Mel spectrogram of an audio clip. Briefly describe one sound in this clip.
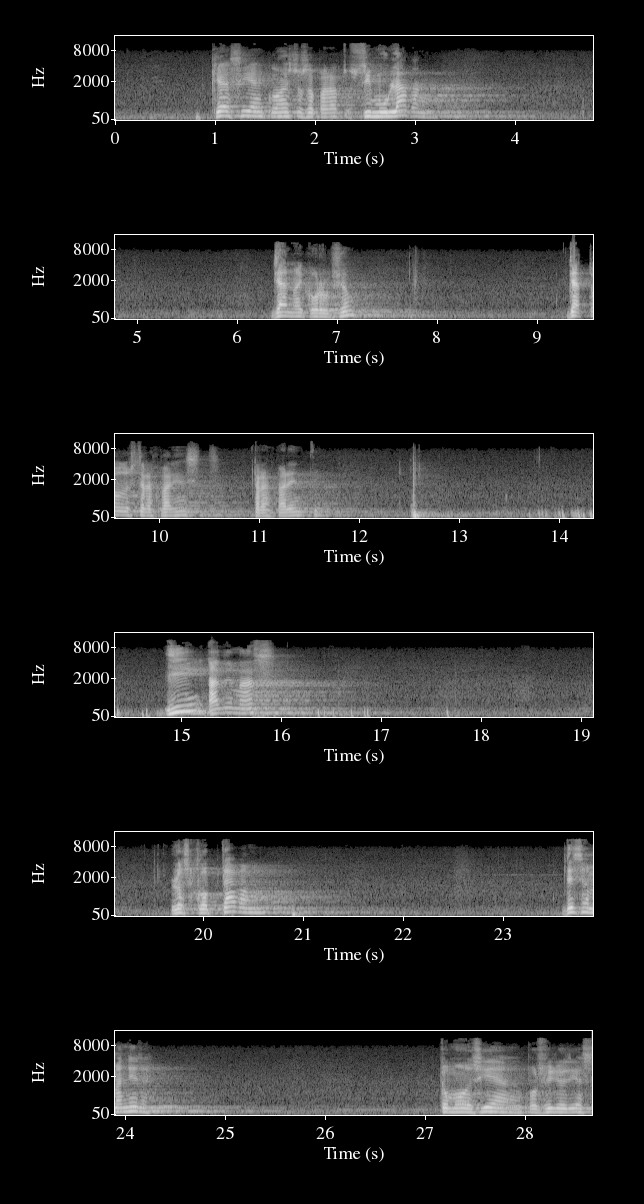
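An elderly man speaks calmly into a microphone in short phrases, with pauses, in a large echoing hall.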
